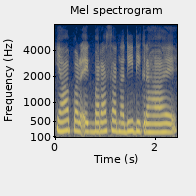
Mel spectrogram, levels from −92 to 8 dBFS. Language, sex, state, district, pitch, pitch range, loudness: Hindi, female, Arunachal Pradesh, Lower Dibang Valley, 235 Hz, 225-245 Hz, -11 LUFS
